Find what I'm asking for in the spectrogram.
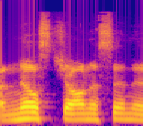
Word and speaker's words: Nils Jonasson: No, not a Nils Jonasson is as close a pronunciation as I'm ever going to get.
